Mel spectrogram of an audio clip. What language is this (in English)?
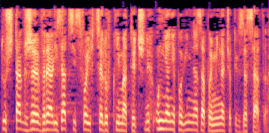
Polish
